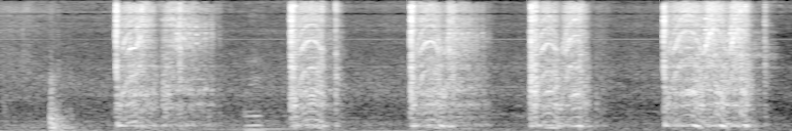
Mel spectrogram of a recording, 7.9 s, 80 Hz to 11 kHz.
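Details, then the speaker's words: Vauxhall Astra H van, Z19DTH 1.9 diesel, first start after top-end repair for jumped timing: short, sluggish cranking bursts that never fire; owner suspects a flat battery, with the mass sensor also found unplugged. "That sounds different. Well, it doesn't sound like it's the timing's out. I think the battery's flat."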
